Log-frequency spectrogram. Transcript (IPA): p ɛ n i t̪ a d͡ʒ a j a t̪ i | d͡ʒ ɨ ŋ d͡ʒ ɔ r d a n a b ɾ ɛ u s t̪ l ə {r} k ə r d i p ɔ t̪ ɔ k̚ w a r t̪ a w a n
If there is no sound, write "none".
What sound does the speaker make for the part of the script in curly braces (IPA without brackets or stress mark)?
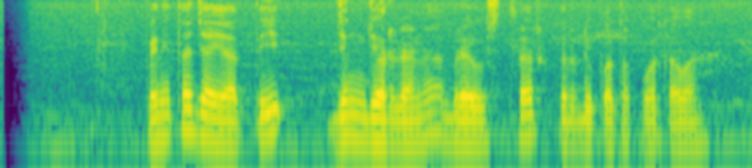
r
